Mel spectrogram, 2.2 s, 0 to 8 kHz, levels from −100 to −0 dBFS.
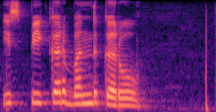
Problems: none marked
